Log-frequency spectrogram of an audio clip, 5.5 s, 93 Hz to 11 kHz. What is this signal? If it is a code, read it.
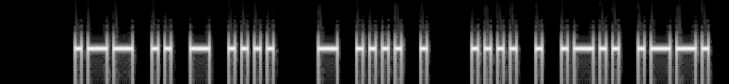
Morse code, heard as a keyed tone, about 25 wpm, 700 Hz. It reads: WITH THE HELP
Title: Sets of 4 Words 25wpm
